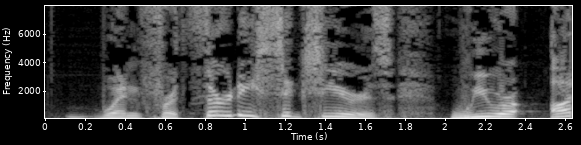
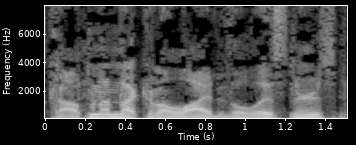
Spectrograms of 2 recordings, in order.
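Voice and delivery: ordinary talk

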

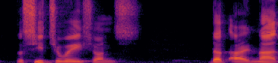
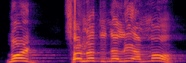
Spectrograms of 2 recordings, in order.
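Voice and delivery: complaining plea to God; 10 semitones higher, 9 dB louder than usual. Retold or imitated. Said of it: "A typical response that we have with God".

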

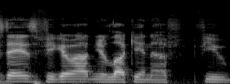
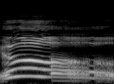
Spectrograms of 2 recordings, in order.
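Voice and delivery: long, high pained "oh"; mock pained groan. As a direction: wail as if hit below the belt. Acts out groaning in pain.

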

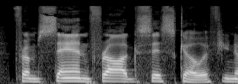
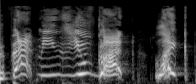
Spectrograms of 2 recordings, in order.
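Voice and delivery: very high cackling teacher mocking; hyena laugh; slower than usual. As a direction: cackle like a hyena around the words. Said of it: "started laughing like a hyena".

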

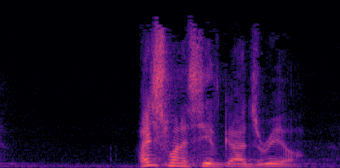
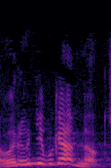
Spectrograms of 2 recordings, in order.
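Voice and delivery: high, reluctant protest; whiny objection; 10 semitones higher, 4 dB quieter than usual. Pretend. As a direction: push back like a reluctant kid. Mock reluctant listener objecting.

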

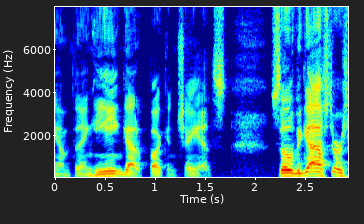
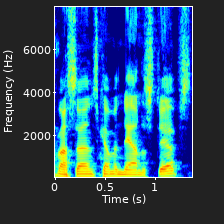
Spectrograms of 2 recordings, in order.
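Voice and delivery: ordinary talk

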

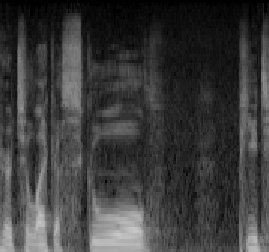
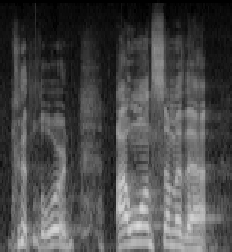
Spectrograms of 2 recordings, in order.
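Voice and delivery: high, eager, louder cry of wanting; eager exclamation; 8 semitones higher, 4 dB louder than usual. Retold or imitated. Parents hearing the gospel at church, high eager exclamation. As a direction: grab at it like a starving man.

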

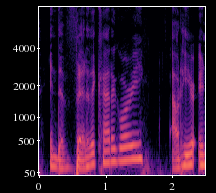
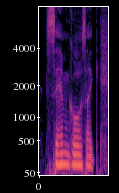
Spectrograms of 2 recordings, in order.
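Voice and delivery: ordinary delivery

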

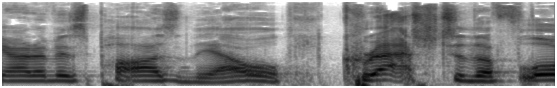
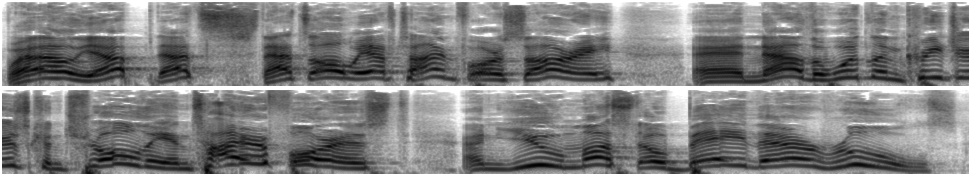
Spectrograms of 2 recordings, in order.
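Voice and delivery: high, hammed-up official's voice; officious referee; 7 semitones higher than usual. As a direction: proclaim it to both teams. Referee announces the result.

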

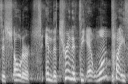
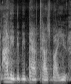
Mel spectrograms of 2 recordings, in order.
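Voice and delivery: soft low plea; 9 semitones lower, 10 dB quieter than usual. Acted. John repeats his plea.

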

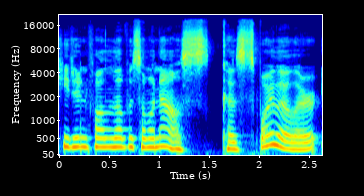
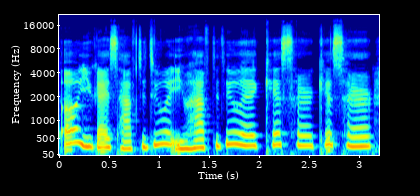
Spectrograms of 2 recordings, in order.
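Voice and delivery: excited, higher-pitched imitation of an eager family; mock excited; 6 semitones higher than usual. Whole family urging the couple to kiss, mock excited. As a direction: egg the couple on with put-on excitement. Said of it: "excitedly like".

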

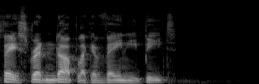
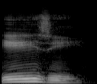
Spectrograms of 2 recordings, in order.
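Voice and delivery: soothing, drawn-out coo; gently calm a frightened horse. A narrator's reading. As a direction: coo it tenderly. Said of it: "she cooed".

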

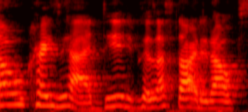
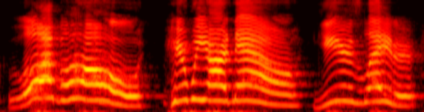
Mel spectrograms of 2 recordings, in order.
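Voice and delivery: loud, slow, drawn-out announcement; grand proclamation; 5 semitones higher, 9 dB louder, slower than usual. Acted. Storyteller revealing how it turned out years later, mock-grand proclamation. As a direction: proclaim it slowly, pitched up, for comic effect.

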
